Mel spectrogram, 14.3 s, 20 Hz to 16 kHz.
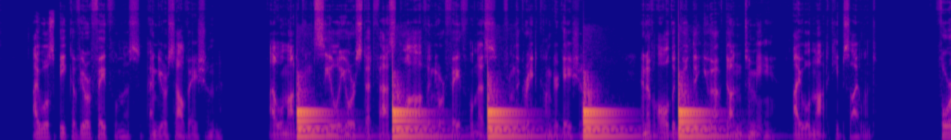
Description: Clock strike, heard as a bell, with speech in English. 5. Five o'clock.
